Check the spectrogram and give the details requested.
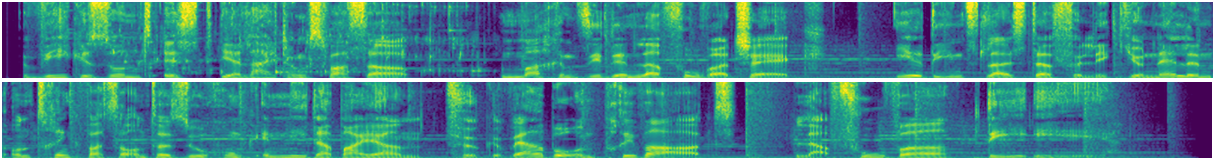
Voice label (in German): Funkspot; LAFUWA GmbH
